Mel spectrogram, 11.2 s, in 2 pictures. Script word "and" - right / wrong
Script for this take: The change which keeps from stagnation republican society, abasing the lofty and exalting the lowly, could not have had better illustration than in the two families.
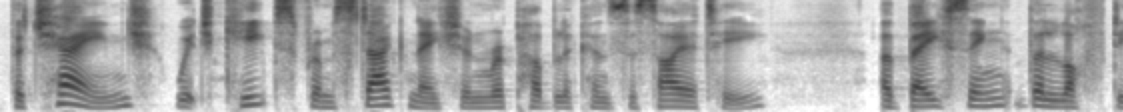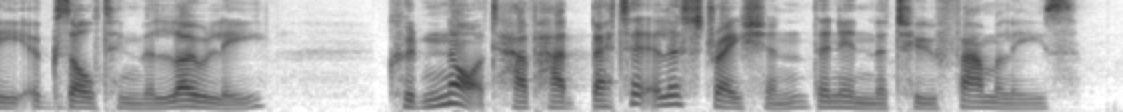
wrong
